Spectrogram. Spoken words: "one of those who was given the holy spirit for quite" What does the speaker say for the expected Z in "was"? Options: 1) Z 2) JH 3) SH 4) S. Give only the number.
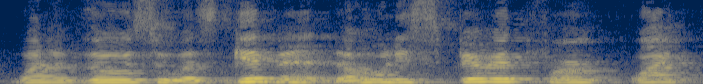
1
